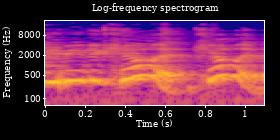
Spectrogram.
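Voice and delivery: high, loud mock-frantic demand; acted-out panic, insistent and high; retold hysterical screaming. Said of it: "I'm screaming".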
